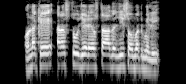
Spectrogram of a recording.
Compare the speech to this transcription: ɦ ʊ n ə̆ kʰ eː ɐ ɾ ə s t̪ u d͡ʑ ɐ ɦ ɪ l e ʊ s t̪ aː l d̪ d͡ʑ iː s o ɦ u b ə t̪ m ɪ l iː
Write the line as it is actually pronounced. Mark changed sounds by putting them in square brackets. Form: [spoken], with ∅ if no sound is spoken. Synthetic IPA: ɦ ʊ n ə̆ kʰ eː ɐ ɾ ə s t̪ u d͡ʑ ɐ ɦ ɪ [ɽ] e ʊ s t̪ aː [∅] d̪ d͡ʑ iː s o ɦ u b ə t̪ m ɪ l iː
